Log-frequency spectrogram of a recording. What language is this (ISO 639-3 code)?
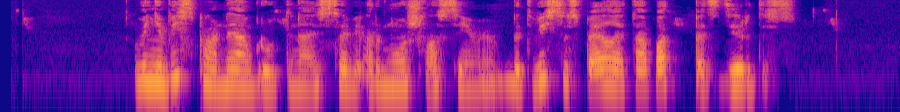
lav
